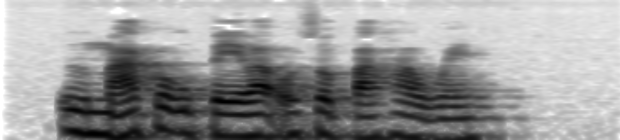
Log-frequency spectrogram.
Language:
Guarani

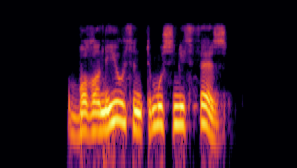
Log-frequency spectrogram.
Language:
Kabyle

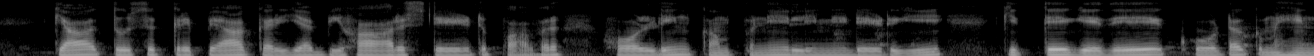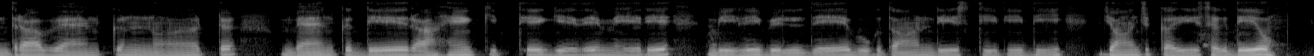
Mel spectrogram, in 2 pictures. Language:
Dogri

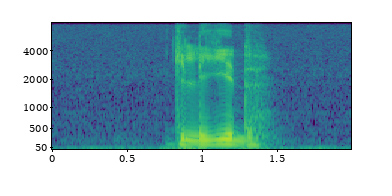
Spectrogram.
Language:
Swedish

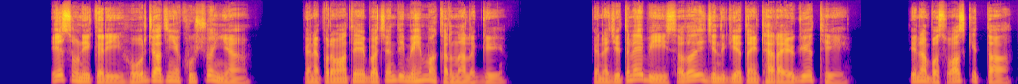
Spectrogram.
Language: Kangri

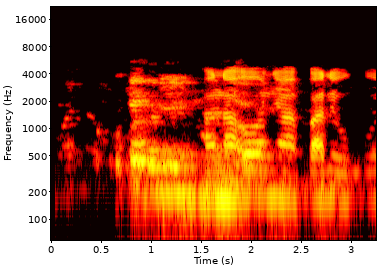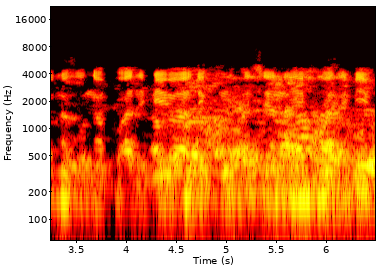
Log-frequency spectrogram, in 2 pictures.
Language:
Swahili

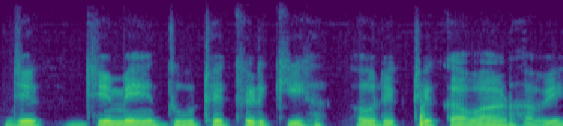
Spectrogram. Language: Surgujia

